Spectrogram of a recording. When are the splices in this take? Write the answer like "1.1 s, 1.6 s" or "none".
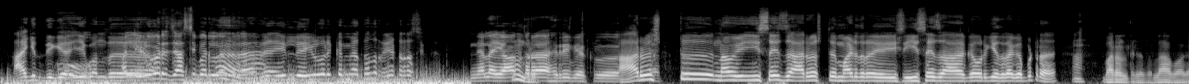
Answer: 4.7 s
